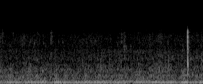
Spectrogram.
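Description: Small boat's motor running with a steady low hum as the boat cruises slowly, with a single sharp click near the end.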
